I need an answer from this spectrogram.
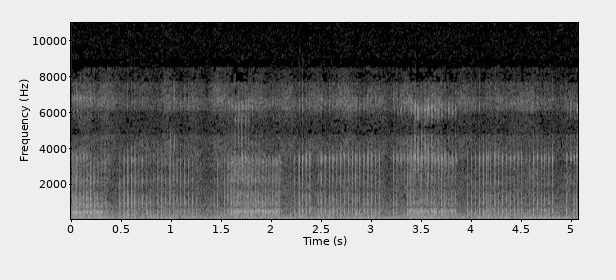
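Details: Purring from a kitten having its chin scratched: a thick, whirring rumble, loud and near, swelling on each breath in a regular rhythm, with no background sounds.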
